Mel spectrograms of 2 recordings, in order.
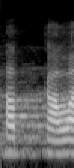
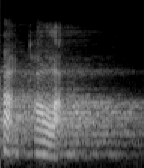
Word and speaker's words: tatkala: Ini bacanya bukan tatkala ya, tapi tak kala.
